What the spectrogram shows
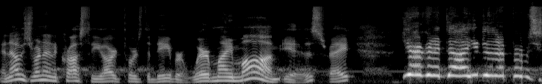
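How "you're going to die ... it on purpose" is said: very high, loud, shrill scream through tears. Speaker retelling the boy he accidentally hit running off, imitating screaming while crying. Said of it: "He's screaming".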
